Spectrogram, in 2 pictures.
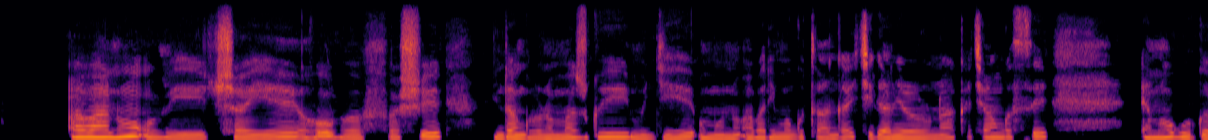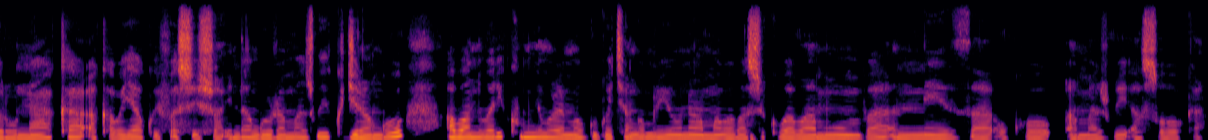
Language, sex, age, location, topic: Kinyarwanda, female, 25-35, Kigali, health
